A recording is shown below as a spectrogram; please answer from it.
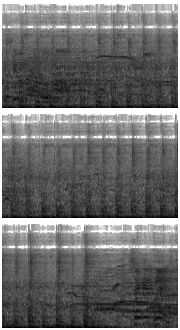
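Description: Crowd applause and cheering for a third place winner at a powwow men's fancy dance special, a dense, steady wash of clapping and voices lasting throughout, loud and close.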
